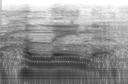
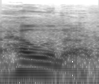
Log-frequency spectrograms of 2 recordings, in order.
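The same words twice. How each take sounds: First: "Helena" as huh-LAY-nuh; Helena, second-syllable stress. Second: "Helena" as HEL-uh-nuh; Helena, first-syllable stress. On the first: Streamer offering another pronunciation, "Helena" as huh-LAY-nuh. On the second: Streamer naming the Montana town, "Helena" as HEL-uh-nuh. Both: Shown as a demonstration. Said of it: "however you want to pronounce it".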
